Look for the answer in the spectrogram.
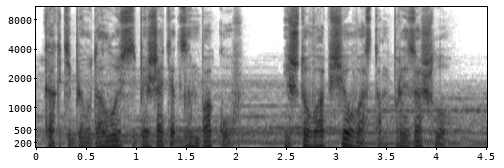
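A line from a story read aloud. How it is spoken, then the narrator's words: Low-voiced question. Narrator (Russian): спросил вполголоса Денис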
